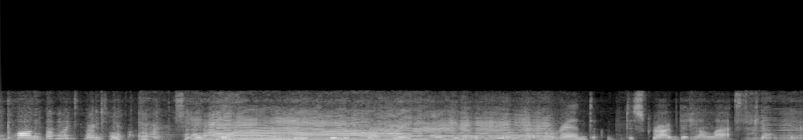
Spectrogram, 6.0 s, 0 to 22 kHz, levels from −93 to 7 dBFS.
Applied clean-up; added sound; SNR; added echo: neural mask model RNNoise.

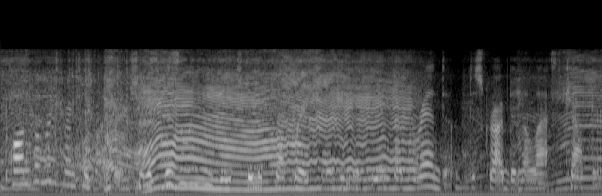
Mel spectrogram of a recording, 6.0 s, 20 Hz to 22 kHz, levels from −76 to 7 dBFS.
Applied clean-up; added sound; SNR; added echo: none; Motorcycle; -1 dB; none.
